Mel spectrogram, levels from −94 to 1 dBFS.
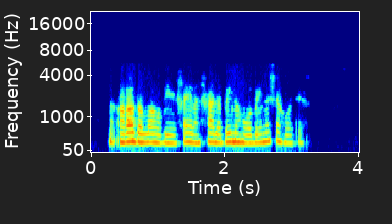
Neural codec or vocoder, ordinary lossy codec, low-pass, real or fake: none; Opus, 16 kbps; 5.4 kHz; real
